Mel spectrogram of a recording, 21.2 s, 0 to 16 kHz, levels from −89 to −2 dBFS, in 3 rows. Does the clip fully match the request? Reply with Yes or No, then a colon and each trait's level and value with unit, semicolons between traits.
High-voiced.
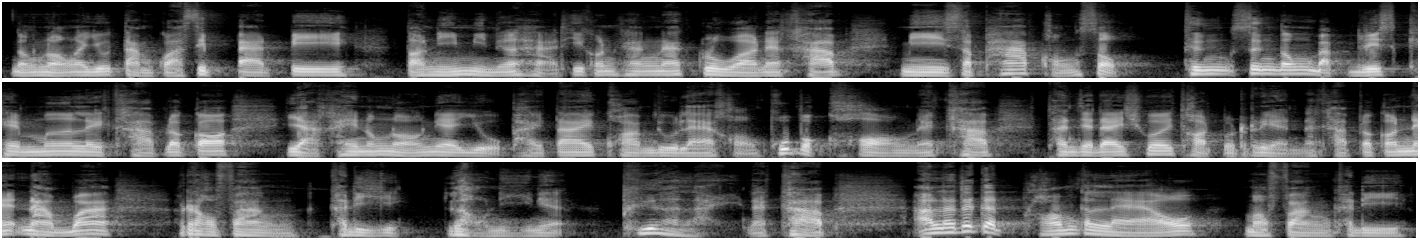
No: low, 105 Hz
